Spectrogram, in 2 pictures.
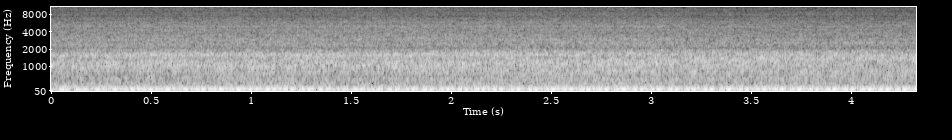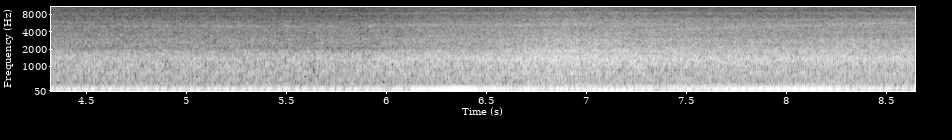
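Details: Ford 6.0 Powerstroke diesel first startup after replacing a failed high-pressure oil pump that had leaked: catches and settles into a steady, even low diesel clatter with no misses or knocks; normal idle.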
